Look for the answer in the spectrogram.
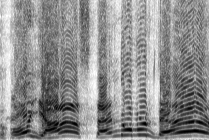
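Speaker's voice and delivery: high, slow put-on Swedish accent; bad Swedish accent. Film crew directing elephants in a hammed-up Swedish accent. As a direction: ham up a Swedish accent, drawing out the words. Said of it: "that is way worse than my".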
